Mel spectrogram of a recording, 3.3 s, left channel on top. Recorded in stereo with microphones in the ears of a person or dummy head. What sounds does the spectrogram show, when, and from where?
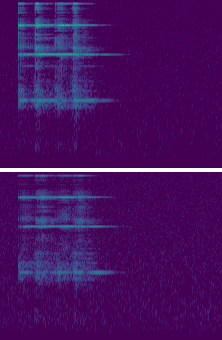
0.3 s a bicycle bell: 85° left, 4 m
